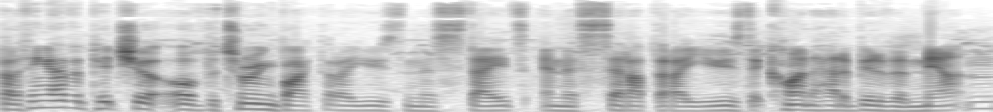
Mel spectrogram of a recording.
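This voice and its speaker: The man's speech rushes along at a very fast pace. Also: dry sound with no echo. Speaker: bike touring vlogger. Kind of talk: casual vlog chat. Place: garden. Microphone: phone near.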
